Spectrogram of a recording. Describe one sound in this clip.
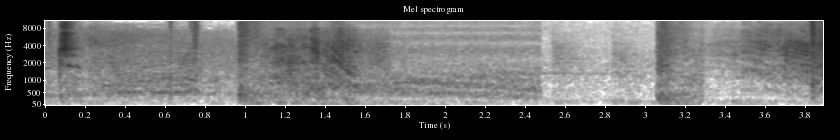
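A jetpack hisses and roars with thrust.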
